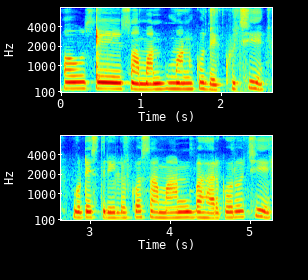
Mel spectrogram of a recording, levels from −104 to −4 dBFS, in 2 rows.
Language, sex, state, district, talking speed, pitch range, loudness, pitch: Odia, female, Odisha, Sambalpur, 125 wpm, 185-215 Hz, -22 LUFS, 195 Hz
